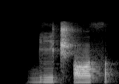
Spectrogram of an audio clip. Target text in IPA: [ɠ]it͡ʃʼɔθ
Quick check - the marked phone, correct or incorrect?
correct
